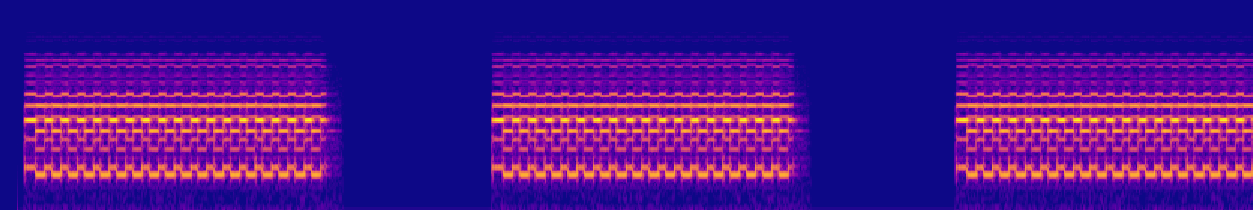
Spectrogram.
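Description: iPhone ringing with an incoming call: three rings of about two seconds each, about a second apart, each a fast warbling electronic trill.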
